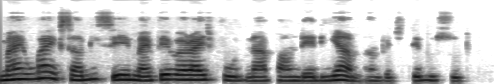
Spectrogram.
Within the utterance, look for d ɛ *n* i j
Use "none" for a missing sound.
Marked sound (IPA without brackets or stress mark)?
d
